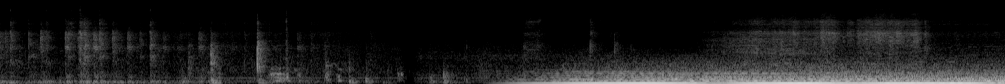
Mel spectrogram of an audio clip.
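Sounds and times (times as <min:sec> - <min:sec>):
droning hum: 0:04.7 - 0:10.0
loud low rumble: 0:04.9 - 0:10.0.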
